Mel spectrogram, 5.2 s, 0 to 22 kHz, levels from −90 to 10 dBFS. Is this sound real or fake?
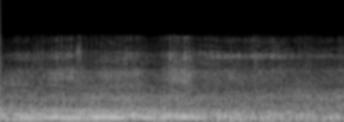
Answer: real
